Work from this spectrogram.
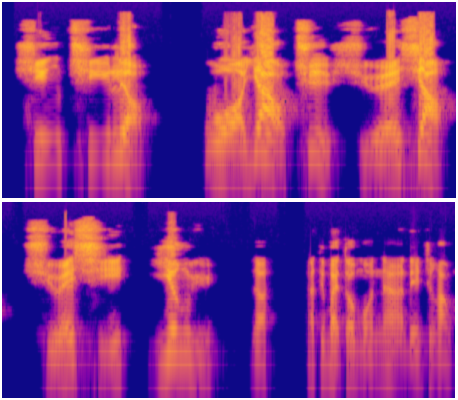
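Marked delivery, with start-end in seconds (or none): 0.1-6.7 slow, loud, carefully spaced Chinese for learners; slow model reading. Shown as a demonstration. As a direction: read each syllable slowly for the class.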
